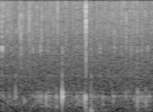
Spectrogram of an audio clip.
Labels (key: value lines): label: ambient
recorder: HydroMoth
